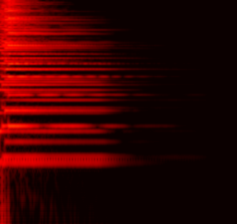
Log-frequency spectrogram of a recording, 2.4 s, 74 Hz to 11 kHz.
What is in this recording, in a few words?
D Suspended 2nd Sharp 5th D, guitar; strummed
